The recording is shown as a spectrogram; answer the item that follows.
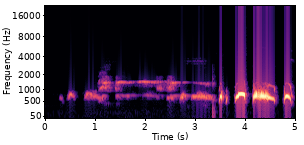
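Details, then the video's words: Spotted dove used as a decoy to lure wild doves, singing in the 'giọng thổ' style: soft faint tones and quiet notes, then a loud closing series of deep coos, one long and falling, ending in a short final coo. "Chim Cu Mồi Thúc + Gáy Gọi Bổi Nhanh Về Cội"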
